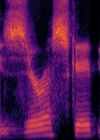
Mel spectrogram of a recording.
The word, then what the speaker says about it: xeriscape: I have to tell you, probably one of my bugaboos or pet peeves is the xeriscape. You pronounced it correctly.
